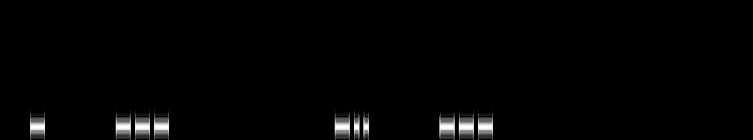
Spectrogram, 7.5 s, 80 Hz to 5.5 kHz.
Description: Morse code, heard as a keyed tone, about 25 wpm, spaced as for 10 wpm, 600 Hz. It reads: TO DO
